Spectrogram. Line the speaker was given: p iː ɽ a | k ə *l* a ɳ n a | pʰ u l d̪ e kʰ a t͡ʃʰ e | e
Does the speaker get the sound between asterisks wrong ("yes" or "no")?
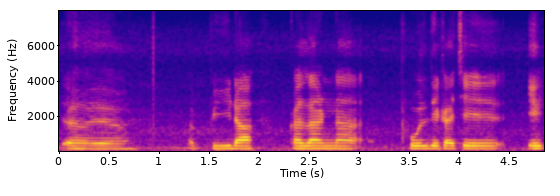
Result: no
